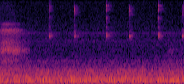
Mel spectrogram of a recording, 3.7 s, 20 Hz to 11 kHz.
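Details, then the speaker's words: Trunk latch micro switch on a 2000 VW Jetta mk4, latch opened on the bench while a missing spring was suspected: six crisp, light clicks about every half second; the switch that signals a closed trunk is working normally. "Now here is the micro switch, which tells the car that the trunk is latched and closed."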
